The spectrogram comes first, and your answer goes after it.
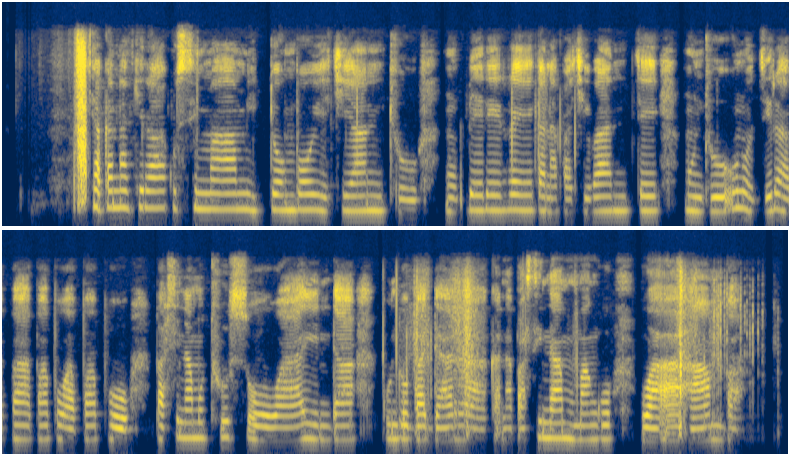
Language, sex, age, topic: Ndau, female, 36-49, health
